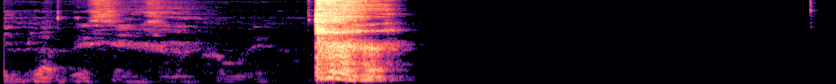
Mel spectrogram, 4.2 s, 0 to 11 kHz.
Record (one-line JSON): {"cough_length": "4.2 s", "cough_amplitude": 32768, "cough_signal_mean_std_ratio": 0.25, "survey_phase": "beta (2021-08-13 to 2022-03-07)", "age": "45-64", "gender": "Female", "wearing_mask": "No", "symptom_runny_or_blocked_nose": true, "smoker_status": "Never smoked", "respiratory_condition_asthma": false, "respiratory_condition_other": false, "recruitment_source": "REACT", "submission_delay": "1 day", "covid_test_result": "Negative", "covid_test_method": "RT-qPCR", "influenza_a_test_result": "Negative", "influenza_b_test_result": "Negative"}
